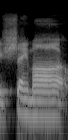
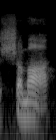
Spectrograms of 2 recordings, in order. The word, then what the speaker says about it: Shema: the Shema right and you can say Shaima or whatever but usually in Hebrew the emphasis goes up on the last syllable so the Shema right here o Israel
